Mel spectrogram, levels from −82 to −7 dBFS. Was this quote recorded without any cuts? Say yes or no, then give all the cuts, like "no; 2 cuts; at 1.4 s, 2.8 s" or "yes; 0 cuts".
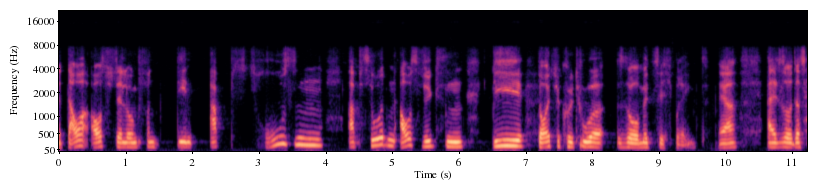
yes; 0 cuts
